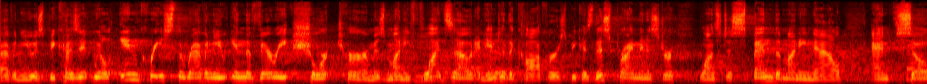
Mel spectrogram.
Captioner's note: some Applause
